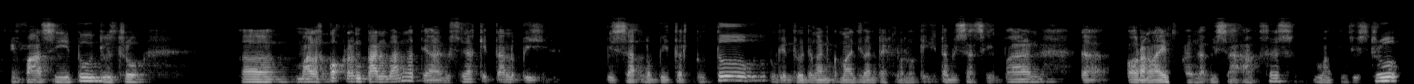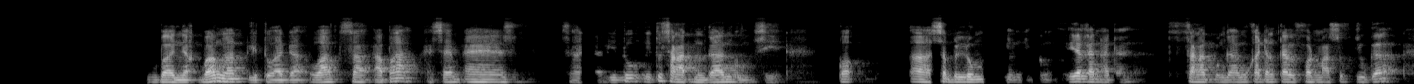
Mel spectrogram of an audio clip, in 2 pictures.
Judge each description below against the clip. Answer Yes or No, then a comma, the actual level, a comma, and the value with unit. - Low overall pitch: Yes, low, 110 Hz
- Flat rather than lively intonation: Yes, narrow, 2.1 semitones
